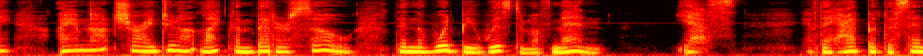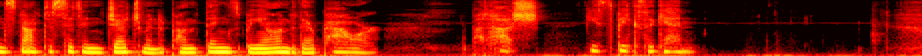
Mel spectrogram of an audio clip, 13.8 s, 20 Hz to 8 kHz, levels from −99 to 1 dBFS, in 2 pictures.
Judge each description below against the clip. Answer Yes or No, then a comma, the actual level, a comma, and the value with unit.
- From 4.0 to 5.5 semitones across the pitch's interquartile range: No, average, 3.1 semitones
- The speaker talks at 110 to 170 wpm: No, average, 180 wpm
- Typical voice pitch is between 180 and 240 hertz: Yes, medium, 185 Hz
